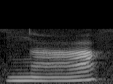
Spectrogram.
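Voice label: "ngaa5", Cantonese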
